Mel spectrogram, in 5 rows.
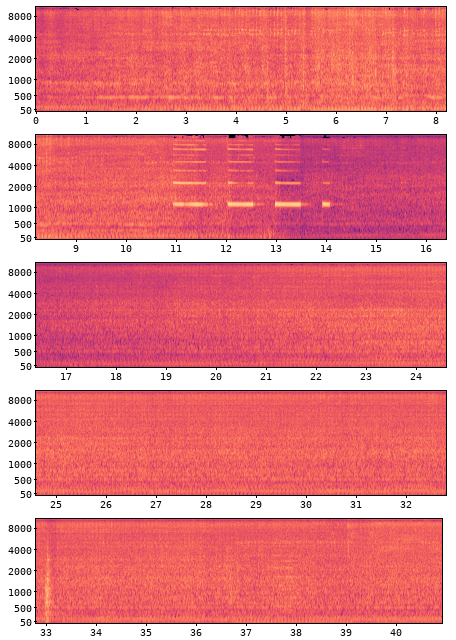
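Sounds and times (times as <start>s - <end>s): loader engine running: 0.0s - 40.9s
electronic warning beeps: 11.0s - 14.1s.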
